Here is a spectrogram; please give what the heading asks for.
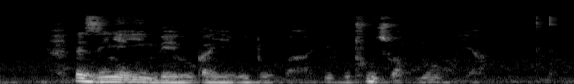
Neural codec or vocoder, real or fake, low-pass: none; real; 9.9 kHz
